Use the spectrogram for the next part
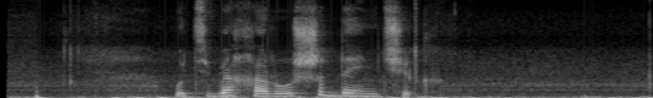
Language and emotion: Russian, neutral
